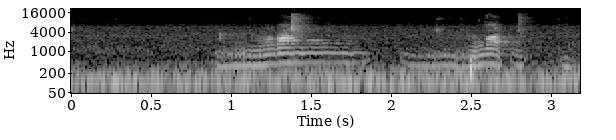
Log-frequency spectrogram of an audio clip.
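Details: Norwegian Forest Cat meowing cutely as it hugs: one smooth, sustained meow followed by a short, sharper upswept meow, indoors and quiet.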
